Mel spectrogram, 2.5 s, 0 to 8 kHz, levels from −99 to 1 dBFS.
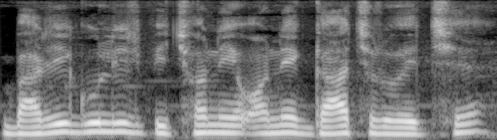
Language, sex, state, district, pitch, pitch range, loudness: Bengali, male, West Bengal, Alipurduar, 160 Hz, 145-170 Hz, -15 LUFS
